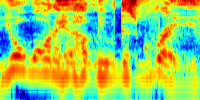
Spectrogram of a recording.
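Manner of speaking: horrible, high-pitched, put-on British accent. Asked to play a gravedigger, speaker retells doing a horrible British accent. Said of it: "I did a horrible British accent".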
